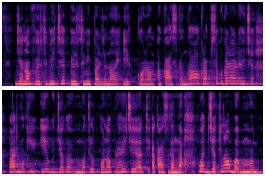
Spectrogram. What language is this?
Maithili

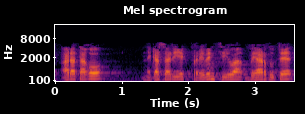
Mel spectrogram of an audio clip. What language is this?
Basque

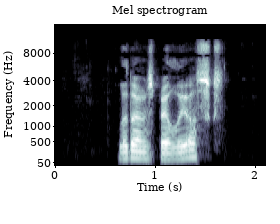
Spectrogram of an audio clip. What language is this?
Latvian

